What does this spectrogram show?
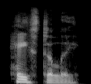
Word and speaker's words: hastily: This word has 3 syllables, and the stress is on that first syllable, hastily.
